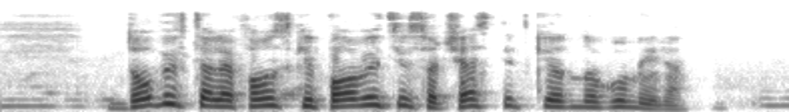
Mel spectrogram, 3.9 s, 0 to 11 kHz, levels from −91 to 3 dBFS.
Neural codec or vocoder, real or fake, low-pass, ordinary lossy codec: codec, 16 kHz, 16 kbps, FreqCodec, smaller model; fake; 7.2 kHz; Opus, 64 kbps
